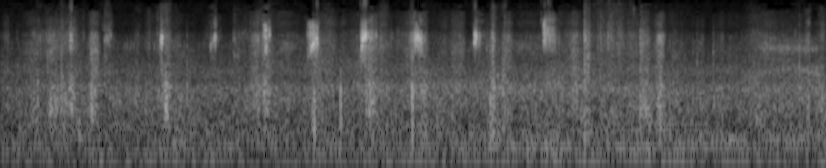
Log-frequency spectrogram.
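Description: Footsteps on snow-covered dry leaves: a run of short, crisp crunches, about two or three a second.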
